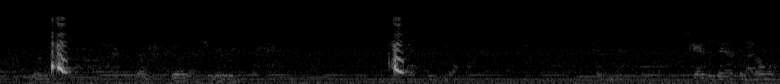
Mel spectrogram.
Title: little man got the hiccups in his sleep😴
